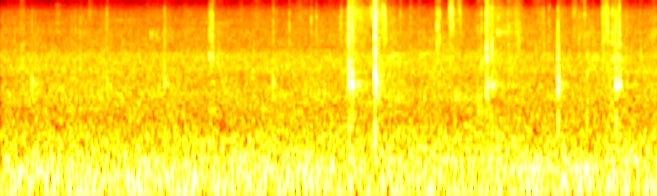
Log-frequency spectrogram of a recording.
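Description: A one-wall handball rally: a small rubber ball slapped by hand and smacking off the wall, a string of sharp, irregularly spaced hits with the loudest about three and a half seconds in, over a steady low background rumble.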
